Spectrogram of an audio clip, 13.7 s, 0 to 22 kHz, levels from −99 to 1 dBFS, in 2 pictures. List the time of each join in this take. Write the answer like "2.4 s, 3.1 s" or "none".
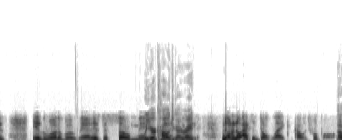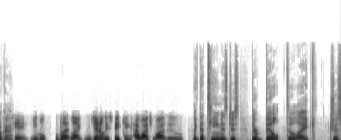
6.7 s, 10.6 s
